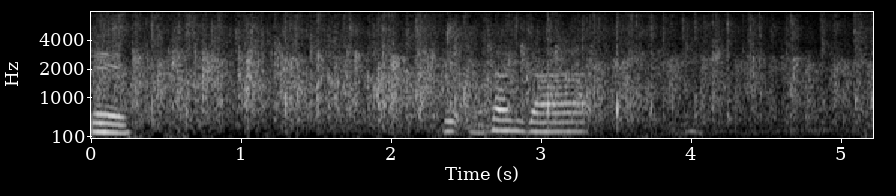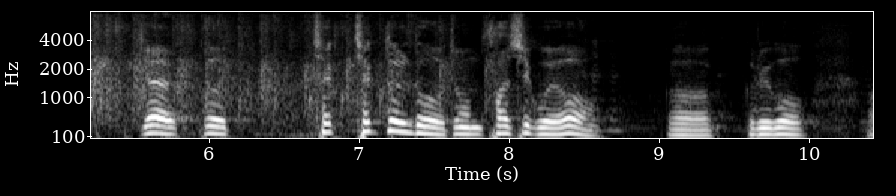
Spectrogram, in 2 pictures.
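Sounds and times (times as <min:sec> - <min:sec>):
audience applause: 0:00.0 - 0:08.4
speech: 0:02.4 - 0:03.5, 0:05.5 - 0:10.4.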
